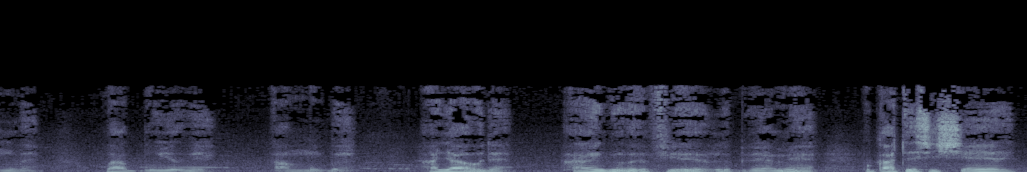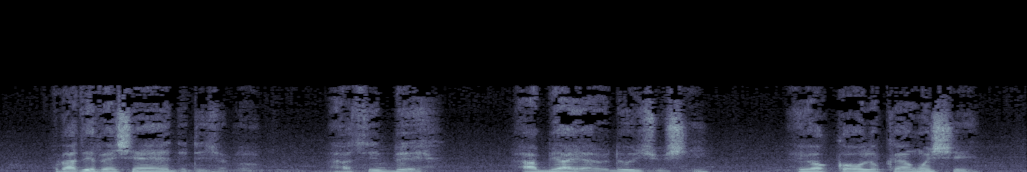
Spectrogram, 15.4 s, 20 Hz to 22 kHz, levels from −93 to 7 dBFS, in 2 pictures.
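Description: From start to finish the speech carries plainly audible compression damage, most likely from MP3 encoding at a low rate, which fits a bitrate of around 40 kbps. Nothing remains above 11.1 kHz, and the s sounds turn watery and swirl as weak frequency lines drop in and out between frames, with attacks smeared. A simple low-pass filter would dull the top end just as cleanly, but it would not produce this shifting, chirpy texture.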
